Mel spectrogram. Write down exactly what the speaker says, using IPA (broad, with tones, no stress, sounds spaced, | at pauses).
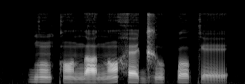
ɡ ũ˧ k ɔ̃˨ n a˨ n ɔ̃˨˦ h ɛ˧ d͡ʒ u˨ k͡p o˧ k e˨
